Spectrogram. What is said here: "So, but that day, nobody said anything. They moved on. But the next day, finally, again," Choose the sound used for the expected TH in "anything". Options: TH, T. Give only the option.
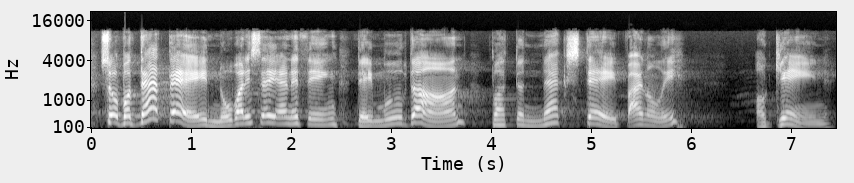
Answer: TH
